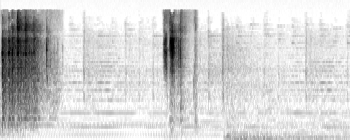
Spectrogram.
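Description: Six dice clatter in a tabletop role-playing game session: two short, soft rattling bursts, the first longer, then a low murmur of background noise.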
